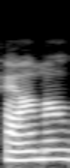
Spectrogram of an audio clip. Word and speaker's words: Parmer: Remember, Parmer rhymes with farmer.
